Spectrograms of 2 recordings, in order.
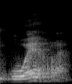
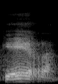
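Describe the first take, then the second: First: "guerra" said GWE-rra; "guerra" with a gw glide; U pronounced. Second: Said in the usual way. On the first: Shown as a demonstration. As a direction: sound the U in "guerra". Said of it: "no leemos guerra". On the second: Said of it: "pero escribimos las dos".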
